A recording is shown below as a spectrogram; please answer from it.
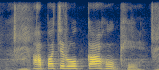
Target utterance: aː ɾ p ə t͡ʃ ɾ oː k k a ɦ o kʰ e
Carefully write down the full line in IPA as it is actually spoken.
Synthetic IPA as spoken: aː p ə t͡ʃ ɾ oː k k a ɦ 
